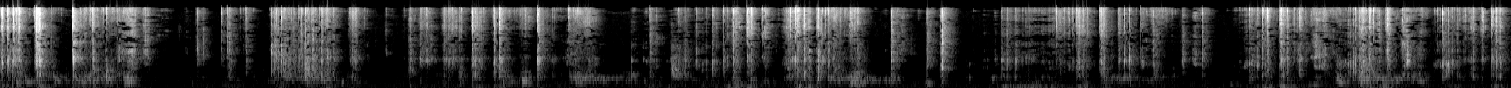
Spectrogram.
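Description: A solid rectangular bar of dry white soap is held in one hand while a teal-handled box-cutter blade scrapes and carves its face, piling flakes up below. The sound is a series of dry, crisp, bright scratching bursts in irregular short runs, separated by brief pauses.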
